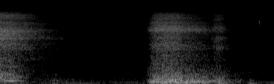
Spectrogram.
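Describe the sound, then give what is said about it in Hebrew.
A person breathing out slowly through the nose: two soft, airy breaths, the second longer and fuller, heard quietly with a pause between them. “ואז תוציאו בנשיפה. ותרגישו את האוויר. כבר. ברגע שאתם מרגישים את האוויר עובר בנחיריים שלכם”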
